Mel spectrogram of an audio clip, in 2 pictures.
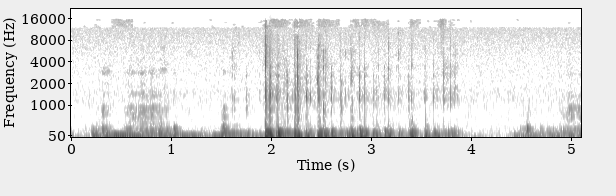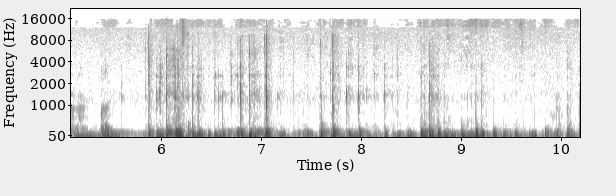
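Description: A pale green, hand-sized, solid silicone/plastic case on an iPhone is held close to the mic and tapped and scratched with fingertips and nails. Soft, muffled scratching gives way to quick bursts of dull, low, thumping taps, with a brief silence near the middle before the rubbing and tapping resume. Each tap is short and dead, with almost no ring.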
